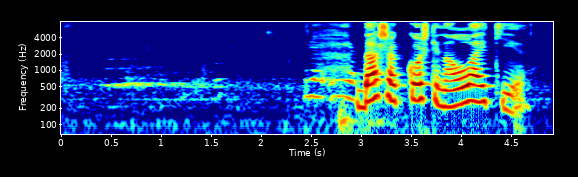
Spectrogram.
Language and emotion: Russian, positive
